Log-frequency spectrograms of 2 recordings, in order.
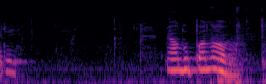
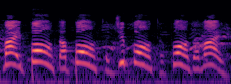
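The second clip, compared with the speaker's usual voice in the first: yelling from the sidelines; 3 semitones higher, 3 dB louder than usual. Real, not acted. Cheering divers at pool.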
